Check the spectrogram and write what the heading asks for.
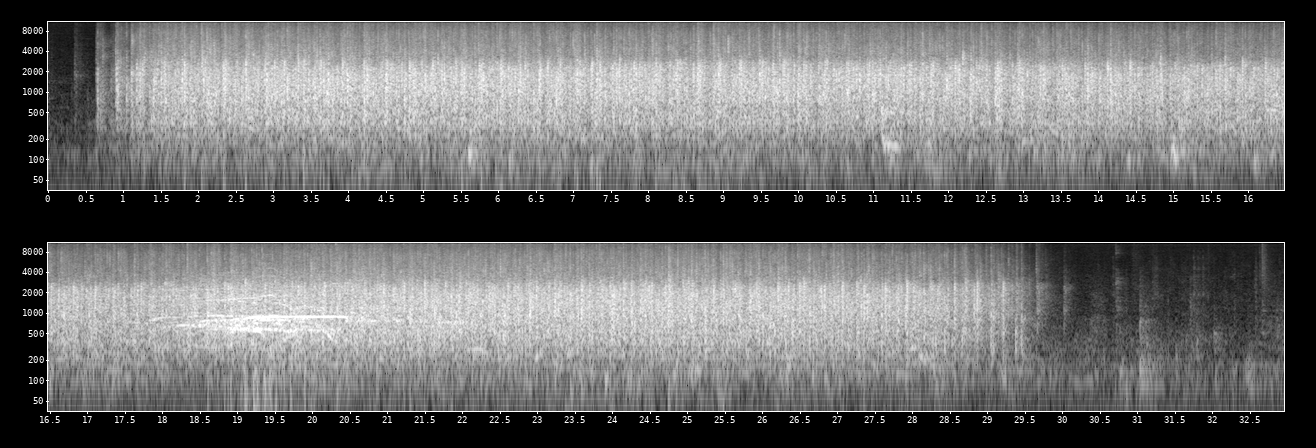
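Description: Audience applauding: dense, steady clapping that starts about a second in, holds level throughout and cuts off just before the end.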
